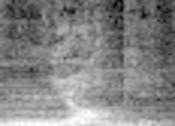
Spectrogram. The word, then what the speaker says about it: gnocchi: to teach you it's gnocchi the gn sounds a little hard for america but italians pronounce it gnocchi just like you say lasagna or my last name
